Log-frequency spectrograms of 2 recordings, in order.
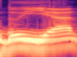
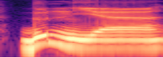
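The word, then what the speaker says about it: دنيا: Karena harus jelas, ini adalah pengecualian terhadap idgham bighunah. Bukan " duyya" dengan shadda, bukan, tapi "dunya". dunia. Jadi kita membacanya apa adanya, nun sukun diikuti oleh ya.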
